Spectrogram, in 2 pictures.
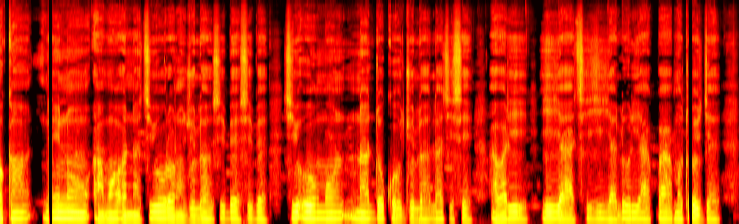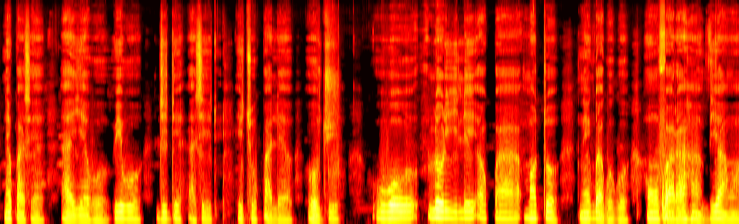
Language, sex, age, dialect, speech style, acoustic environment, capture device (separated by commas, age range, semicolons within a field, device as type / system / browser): Yoruba, male, 25-34, Nigeria - Ibadan, happy; relaxed, people talking; nature, mobile / Linux / Chrome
